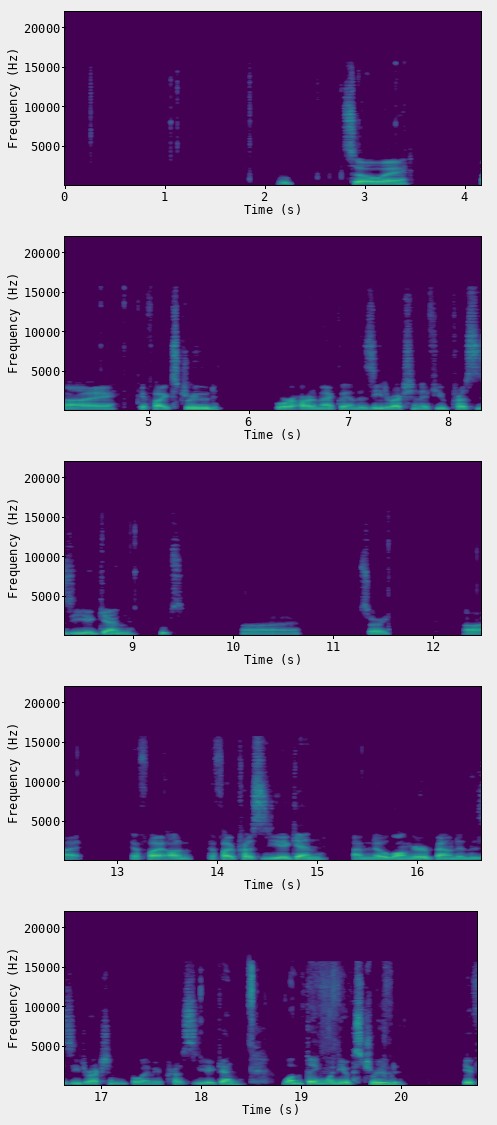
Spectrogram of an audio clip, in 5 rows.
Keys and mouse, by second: 0.3 g, 1.0 click, 1.8 ctrl+z, 2.9 middle click, 3.8 shift+click, 4.5 middle click, 5.0 middle click, 7.4 s, 9.0 right click, 9.9 g, 10.1 z, 10.9 click, 11.5 ctrl+z, 12.3 e, 13.5 z, 16.5 z, 17.9-19.5 drag, 20.6 e.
